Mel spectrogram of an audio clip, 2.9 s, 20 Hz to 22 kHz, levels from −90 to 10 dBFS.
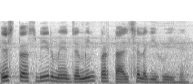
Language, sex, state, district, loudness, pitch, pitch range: Hindi, male, Jharkhand, Ranchi, -20 LUFS, 150 Hz, 125-170 Hz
